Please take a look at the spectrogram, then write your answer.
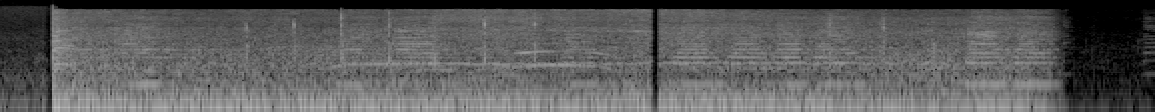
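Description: Car horns honk in short toots over a steady roar of crowd and street noise in Daytona Beach as a statue passes by, with cheering voices mixed in throughout.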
